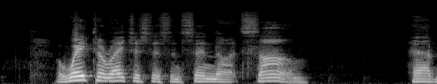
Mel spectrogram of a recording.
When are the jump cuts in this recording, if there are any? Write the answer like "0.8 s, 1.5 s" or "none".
none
